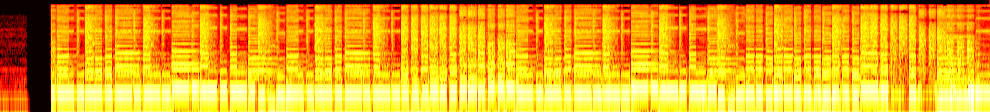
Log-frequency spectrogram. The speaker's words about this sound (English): he wrote lyrics and um, he calls this he calls this song River City Nights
